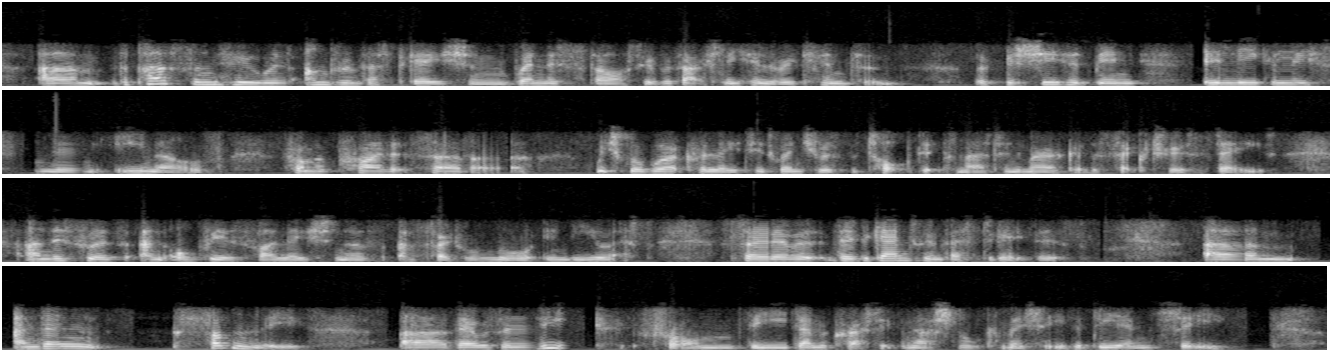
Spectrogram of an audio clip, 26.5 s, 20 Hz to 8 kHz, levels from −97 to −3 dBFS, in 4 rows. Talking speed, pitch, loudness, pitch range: 175 wpm, 165 Hz, -26 LUFS, 145-200 Hz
